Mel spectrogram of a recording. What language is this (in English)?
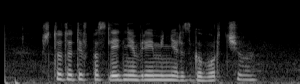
Russian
